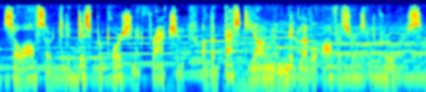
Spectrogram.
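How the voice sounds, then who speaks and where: A man reading dramatic scripted fiction as an audiobook narrator. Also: low voice.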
